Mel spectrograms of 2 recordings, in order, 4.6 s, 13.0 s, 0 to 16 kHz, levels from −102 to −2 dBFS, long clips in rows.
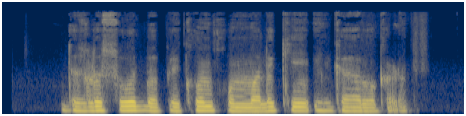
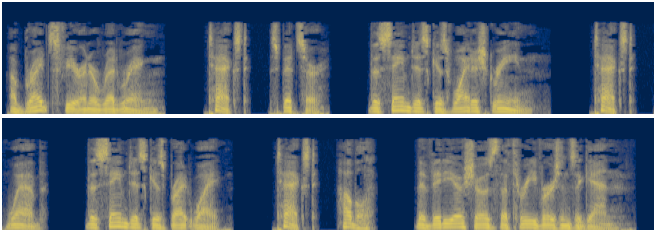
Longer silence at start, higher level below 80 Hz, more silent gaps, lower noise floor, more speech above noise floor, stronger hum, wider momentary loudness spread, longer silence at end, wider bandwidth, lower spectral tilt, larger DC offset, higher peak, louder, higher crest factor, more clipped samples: first, 0.6 s vs 0.05 s; second, -64 dBFS vs -34 dBFS; neither; first, -74 dBFS vs -50 dBFS; first, 52 dB vs 31 dB; neither; about the same, 12 LU vs 14 LU; first, 0.6 s vs 0.2 s; first, 11.5 kHz vs 8.2 kHz; first, -8.5 dB/octave vs -4.5 dB/octave; neither; second, -8 dBFS vs -4 dBFS; second, -23 LUFS vs -20 LUFS; about the same, 16 dB vs 18 dB; neither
